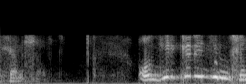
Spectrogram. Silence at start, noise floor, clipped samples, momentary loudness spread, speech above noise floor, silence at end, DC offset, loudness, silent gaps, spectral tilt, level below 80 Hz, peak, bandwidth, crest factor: 0 s; -41 dBFS; under 0.1%; 17 LU; 25 dB; 0 s; 0.8%; -16 LUFS; none; -10 dB/octave; -48 dBFS; -2 dBFS; 4 kHz; 16 dB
